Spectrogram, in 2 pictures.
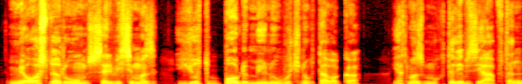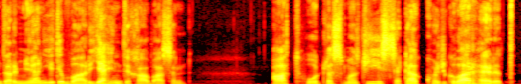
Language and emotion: Kashmiri, surprised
